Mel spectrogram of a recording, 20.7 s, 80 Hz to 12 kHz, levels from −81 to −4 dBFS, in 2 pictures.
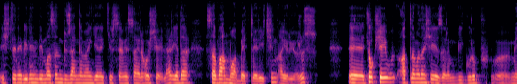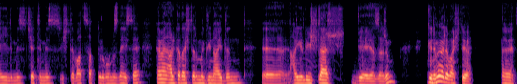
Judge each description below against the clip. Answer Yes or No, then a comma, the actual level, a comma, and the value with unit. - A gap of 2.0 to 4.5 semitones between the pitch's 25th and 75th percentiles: Yes, average, 3.2 semitones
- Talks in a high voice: No, low, 130 Hz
